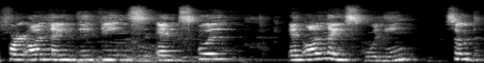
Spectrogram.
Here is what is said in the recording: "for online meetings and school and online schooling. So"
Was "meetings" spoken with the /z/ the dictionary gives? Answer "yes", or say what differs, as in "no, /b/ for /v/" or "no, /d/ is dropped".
no, /s/ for /z/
